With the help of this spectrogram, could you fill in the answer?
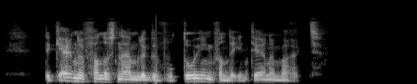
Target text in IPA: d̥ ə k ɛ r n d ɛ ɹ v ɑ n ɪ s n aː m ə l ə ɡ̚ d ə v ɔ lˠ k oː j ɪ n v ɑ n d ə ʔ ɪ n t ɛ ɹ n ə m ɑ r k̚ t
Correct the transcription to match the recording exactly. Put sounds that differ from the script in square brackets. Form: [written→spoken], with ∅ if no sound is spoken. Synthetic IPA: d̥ ə k ɛ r n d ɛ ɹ v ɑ n ɪ s n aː m ə l ə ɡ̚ d ə v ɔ lˠ [k→t] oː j ɪ [n→ŋ] v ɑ n d ə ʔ ɪ n t ɛ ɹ n ə m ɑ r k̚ t

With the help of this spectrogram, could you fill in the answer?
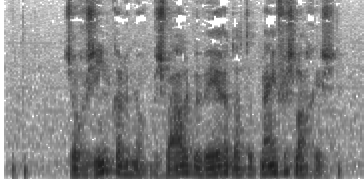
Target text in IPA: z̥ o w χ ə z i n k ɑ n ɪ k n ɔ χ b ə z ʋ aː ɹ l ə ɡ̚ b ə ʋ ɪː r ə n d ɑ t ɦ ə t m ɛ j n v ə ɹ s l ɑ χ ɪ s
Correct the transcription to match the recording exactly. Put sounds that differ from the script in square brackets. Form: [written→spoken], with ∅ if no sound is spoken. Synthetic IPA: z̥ o w χ ə z i n k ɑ n ɪ k n ɔ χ b ə z ʋ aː ɹ l ə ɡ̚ b ə ʋ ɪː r ə n d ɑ t ɦ ə t m ɛ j n v ə ɹ s l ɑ χ ɪ s

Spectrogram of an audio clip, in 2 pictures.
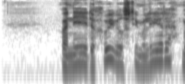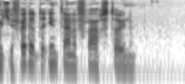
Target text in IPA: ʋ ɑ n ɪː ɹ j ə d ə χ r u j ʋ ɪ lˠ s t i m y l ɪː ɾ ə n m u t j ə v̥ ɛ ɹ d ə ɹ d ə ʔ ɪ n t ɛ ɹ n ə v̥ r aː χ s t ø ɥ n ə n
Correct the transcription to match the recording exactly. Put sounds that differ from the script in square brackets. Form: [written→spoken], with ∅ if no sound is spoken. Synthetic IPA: ʋ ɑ n ɪː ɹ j ə d ə χ r u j ʋ ɪ lˠ s t i m y l ɪː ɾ ə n m u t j ə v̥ ɛ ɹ d ə ɹ d ə ʔ ɪ n t ɛ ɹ n ə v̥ r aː χ s t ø ɥ n ə n

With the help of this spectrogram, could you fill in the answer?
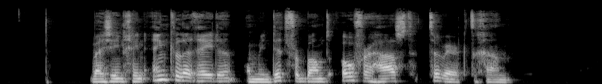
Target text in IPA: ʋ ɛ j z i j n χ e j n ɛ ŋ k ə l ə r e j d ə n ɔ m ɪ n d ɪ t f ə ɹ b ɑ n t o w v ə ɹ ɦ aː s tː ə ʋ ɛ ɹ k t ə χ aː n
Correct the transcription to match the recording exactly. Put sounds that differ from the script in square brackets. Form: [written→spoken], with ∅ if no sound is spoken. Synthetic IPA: ʋ ɛ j z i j n χ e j n ɛ ŋ k ə l ə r e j d ə n ɔ m ɪ n d ɪ t f ə ɹ b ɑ n t o w v ə ɹ ɦ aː s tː ə ʋ ɛ ɹ k t ə χ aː n

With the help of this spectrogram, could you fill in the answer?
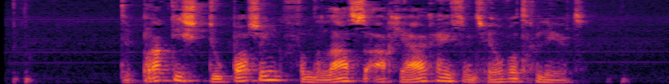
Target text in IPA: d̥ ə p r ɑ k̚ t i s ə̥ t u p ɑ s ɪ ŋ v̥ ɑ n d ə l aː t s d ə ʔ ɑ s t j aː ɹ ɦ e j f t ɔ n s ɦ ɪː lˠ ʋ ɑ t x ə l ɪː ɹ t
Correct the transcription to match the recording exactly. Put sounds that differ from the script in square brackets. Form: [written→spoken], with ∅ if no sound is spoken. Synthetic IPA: d̥ ə p r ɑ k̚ t i s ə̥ t u p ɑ s ɪ ŋ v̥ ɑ n d ə l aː t s [d→t] ə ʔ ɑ [s→χ] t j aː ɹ ɦ e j f t ɔ n s ɦ ɪː lˠ ʋ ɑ t [x→χ] ə l ɪː ɹ t

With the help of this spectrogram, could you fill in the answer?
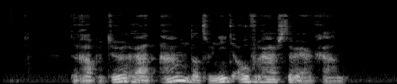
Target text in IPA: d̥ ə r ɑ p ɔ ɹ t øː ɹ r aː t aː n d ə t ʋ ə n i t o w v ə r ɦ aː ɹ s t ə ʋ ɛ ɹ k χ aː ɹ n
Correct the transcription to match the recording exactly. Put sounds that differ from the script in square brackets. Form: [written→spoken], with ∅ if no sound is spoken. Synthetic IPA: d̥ ə r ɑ p ɔ ɹ t øː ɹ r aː t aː n d [ə→ɑ] t ʋ ə n i t o w v ə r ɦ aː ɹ s t ə ʋ ɛ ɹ k χ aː [ɹ→∅] n

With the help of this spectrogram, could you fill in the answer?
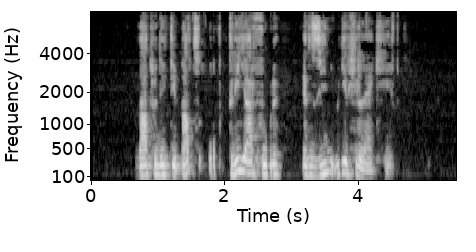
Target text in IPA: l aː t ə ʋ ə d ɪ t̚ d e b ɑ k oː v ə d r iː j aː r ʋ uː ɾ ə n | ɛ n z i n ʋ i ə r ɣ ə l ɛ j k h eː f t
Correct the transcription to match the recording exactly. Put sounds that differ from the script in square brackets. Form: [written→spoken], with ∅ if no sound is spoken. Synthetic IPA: l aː t ə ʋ ə d ɪ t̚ d e b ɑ [k→t] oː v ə d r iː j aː r [ʋ→v] uː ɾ ə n | ɛ n z i n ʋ i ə r ɣ ə l ɛ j k h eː f t

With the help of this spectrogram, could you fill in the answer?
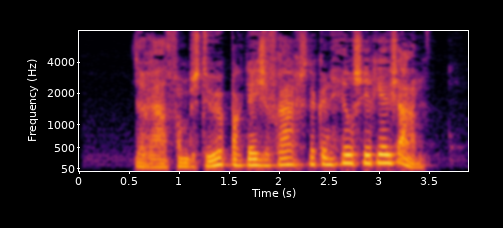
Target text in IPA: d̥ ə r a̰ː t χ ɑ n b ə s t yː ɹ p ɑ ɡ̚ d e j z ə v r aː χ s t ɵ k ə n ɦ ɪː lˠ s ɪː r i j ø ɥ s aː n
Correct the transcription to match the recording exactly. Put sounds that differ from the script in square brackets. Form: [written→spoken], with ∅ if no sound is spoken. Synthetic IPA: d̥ ə r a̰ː t [χ→f] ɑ n b ə s t yː ɹ p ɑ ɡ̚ d e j z ə v r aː χ s t ɵ k ə n ɦ ɪː lˠ s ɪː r i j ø ɥ s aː n

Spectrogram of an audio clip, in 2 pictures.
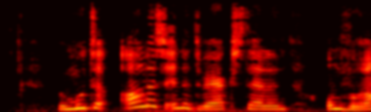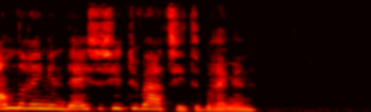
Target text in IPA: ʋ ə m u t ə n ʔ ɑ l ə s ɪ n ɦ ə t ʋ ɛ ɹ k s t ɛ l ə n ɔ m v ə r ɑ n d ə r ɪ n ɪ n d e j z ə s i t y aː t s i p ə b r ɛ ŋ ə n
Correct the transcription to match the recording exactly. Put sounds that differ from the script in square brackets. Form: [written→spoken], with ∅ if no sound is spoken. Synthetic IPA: ʋ ə m u t ə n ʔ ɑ l ə s ɪ n ɦ ə t ʋ ɛ ɹ k s t ɛ l ə n ɔ m v ə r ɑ n d ə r ɪ [n→ŋ] ɪ n d e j z ə s i t y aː t s i [p→t] ə b r ɛ ŋ ə n

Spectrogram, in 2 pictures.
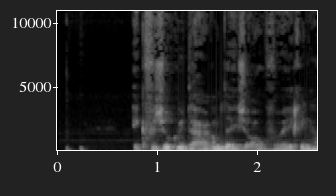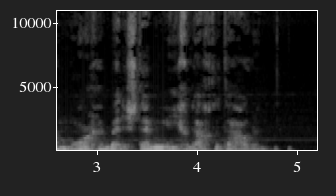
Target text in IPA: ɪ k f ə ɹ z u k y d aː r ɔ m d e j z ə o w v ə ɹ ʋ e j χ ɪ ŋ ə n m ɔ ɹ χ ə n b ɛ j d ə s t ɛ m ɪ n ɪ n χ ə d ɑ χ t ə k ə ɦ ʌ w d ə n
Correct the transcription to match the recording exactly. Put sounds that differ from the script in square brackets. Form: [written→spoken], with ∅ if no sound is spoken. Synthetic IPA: ɪ k f ə ɹ z u k y d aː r ɔ m d e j z ə o w v ə ɹ ʋ e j χ ɪ ŋ ə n m ɔ ɹ χ ə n b ɛ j d ə s t ɛ m ɪ [n→ŋ] ɪ n χ ə d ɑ χ t ə [k→t] ə ɦ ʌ w d ə n

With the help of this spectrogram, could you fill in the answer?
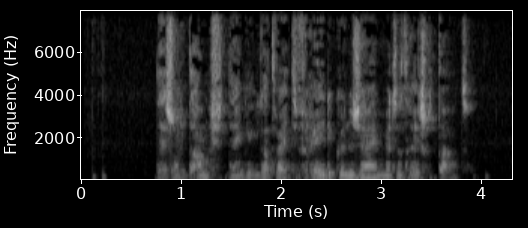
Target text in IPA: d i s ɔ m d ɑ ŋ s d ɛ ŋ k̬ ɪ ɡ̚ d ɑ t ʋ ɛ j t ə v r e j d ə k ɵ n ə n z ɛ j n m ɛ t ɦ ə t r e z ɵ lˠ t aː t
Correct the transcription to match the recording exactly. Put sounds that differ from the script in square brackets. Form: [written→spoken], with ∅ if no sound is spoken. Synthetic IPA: d [i→ɛ] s ɔ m d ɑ ŋ s d ɛ ŋ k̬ ɪ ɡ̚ d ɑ t ʋ ɛ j t ə v r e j d ə k ɵ n ə n z ɛ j n m ɛ t ɦ ə t r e z ɵ lˠ t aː t

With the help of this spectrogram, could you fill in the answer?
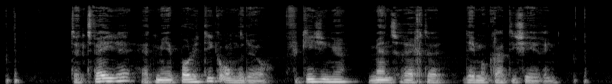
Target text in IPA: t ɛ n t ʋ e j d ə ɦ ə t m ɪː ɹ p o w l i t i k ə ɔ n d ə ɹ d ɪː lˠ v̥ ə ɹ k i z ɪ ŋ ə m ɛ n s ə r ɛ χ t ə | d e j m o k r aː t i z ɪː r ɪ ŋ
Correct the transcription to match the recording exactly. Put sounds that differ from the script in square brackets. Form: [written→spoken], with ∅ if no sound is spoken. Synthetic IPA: t ɛ n t ʋ e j d ə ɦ ə t m ɪː ɹ p o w l i t i k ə ɔ n d ə ɹ d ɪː lˠ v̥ ə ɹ k i z ɪ ŋ ə m ɛ n s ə r ɛ χ t ə | d e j m o k r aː t i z ɪː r ɪ ŋ

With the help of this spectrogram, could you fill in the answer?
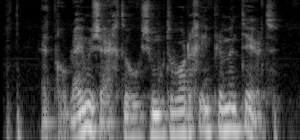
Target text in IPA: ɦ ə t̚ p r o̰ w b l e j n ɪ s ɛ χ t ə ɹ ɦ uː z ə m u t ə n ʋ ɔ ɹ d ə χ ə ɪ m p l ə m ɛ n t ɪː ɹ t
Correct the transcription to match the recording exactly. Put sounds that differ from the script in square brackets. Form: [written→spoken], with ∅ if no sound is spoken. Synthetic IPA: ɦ ə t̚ p r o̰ w b l e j [n→m] ɪ s ɛ χ t ə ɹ ɦ [uː→u] z ə m u t ə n ʋ ɔ ɹ d ə χ ə ɪ m p l ə m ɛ n t ɪː ɹ t

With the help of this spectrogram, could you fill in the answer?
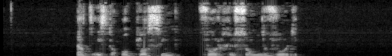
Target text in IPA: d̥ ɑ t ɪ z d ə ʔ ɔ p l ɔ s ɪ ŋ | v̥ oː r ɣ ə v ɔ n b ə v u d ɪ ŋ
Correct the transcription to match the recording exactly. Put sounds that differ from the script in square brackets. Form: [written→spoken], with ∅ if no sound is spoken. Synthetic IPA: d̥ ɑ t ɪ z d ə ʔ ɔ p l ɔ s ɪ ŋ | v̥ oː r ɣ ə [v→z] ɔ n [b→d] ə v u d ɪ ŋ

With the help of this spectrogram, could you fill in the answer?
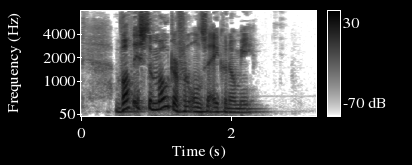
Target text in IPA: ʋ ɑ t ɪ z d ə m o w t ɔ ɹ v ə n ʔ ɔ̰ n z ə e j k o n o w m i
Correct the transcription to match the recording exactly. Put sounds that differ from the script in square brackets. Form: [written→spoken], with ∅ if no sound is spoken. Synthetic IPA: ʋ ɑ t ɪ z d ə m o w t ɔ ɹ v [ə→ɑ] n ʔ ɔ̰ n z ə e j k o n o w m i

